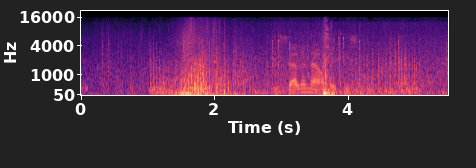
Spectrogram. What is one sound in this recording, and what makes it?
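Waves wash against the hull of a sailing ship.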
